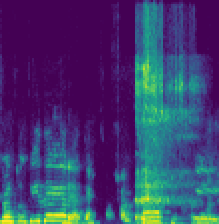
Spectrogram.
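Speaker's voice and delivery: high, hammy, horribly bad Italian accent. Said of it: "My horrible Italian bad accent".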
